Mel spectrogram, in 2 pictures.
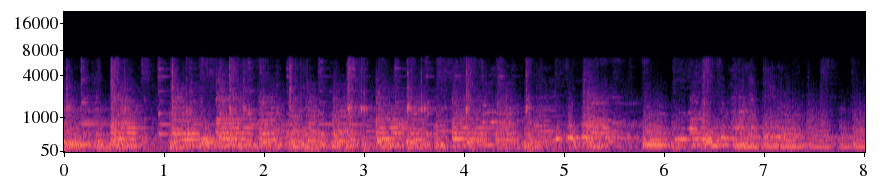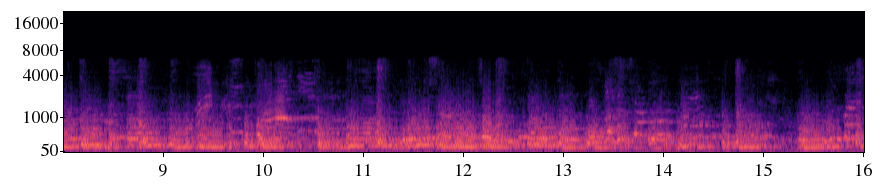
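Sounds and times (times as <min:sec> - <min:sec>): live rock band playing: 0:00.0 - 0:09.2
drums beating: 0:00.0 - 0:13.0
person singing: 0:00.0 - 0:16.0.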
